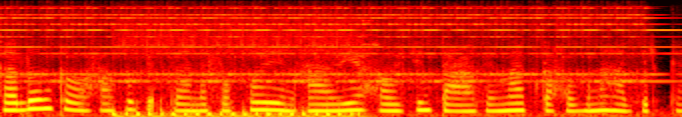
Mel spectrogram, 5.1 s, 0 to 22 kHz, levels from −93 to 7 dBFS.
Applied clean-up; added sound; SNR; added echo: none; Telephone + Gunshot, gunfire; 4 dB; none.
